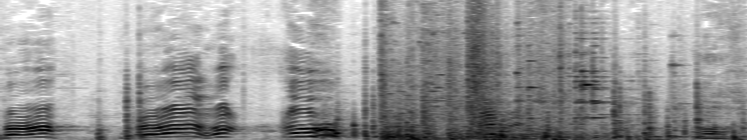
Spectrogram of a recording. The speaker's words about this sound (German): Die Vitrine. Das Glas. Nur noch Scherben.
